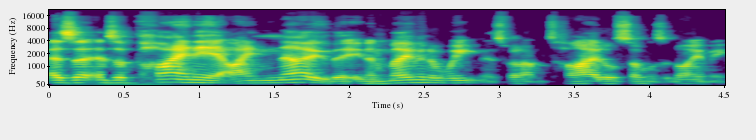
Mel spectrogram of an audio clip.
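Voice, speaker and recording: Speaking in an English accent, a man holds a medium pitch. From England. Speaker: leadership consultancy co-founder. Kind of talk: video podcast discussion.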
